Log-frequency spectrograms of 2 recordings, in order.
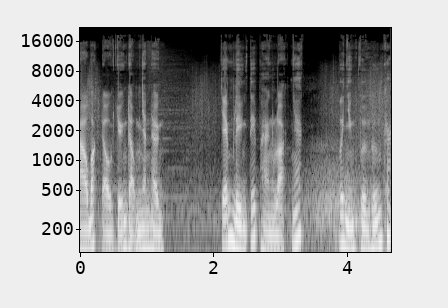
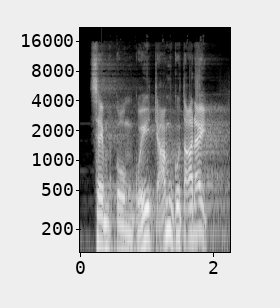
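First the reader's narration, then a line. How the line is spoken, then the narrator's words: Deep roar. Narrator (Vietnamese): trầm giọng mà gầm lên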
